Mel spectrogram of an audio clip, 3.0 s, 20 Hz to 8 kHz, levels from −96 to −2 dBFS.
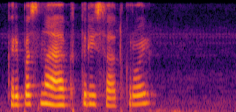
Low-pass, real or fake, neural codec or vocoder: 7.2 kHz; real; none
